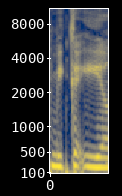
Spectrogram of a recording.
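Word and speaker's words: Mikhail: Ang pronunciation niya is Mikael. Mikael Red.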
